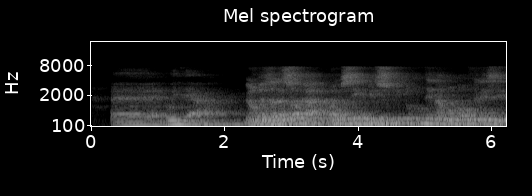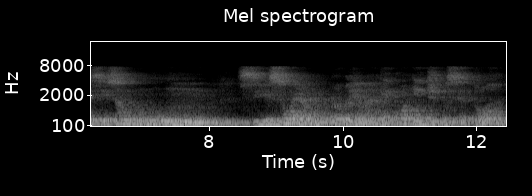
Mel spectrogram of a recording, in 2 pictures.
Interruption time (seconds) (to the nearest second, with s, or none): none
